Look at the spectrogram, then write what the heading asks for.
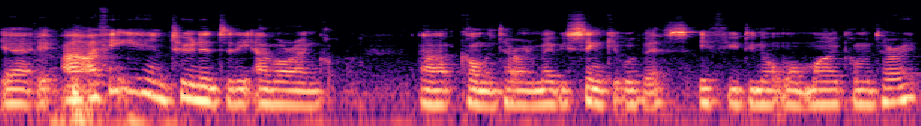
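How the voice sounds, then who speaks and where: Very fast and with hardly any pauses, a woman with a southern English accent speaks in a very deep, low pitch. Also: ordinary pitch variation. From southern England, Oxfordshire. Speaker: amateur race commentator, live streamer. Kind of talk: live commentary. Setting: live stream. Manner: casual, hesitant with many fillers.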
